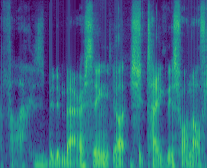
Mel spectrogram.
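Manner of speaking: hushed, breathy aside; a whispered private admission; embarrassed whisper. Retold or imitated. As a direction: whisper it like you're ashamed. Embarrassed after-party confession.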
